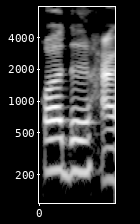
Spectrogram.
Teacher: قاف کو موٹا ادا کریں گے. اگر قاف موٹا پڑھنے کی بجائے اس کو پڑھ دیتا ہے کوئی کاف تو بھی غلط ہو جائے گا · اس کو اگر کوئی پڑھ دے قدحا تو غلط ہو جائے گا. دال پر قلقلہ ہے، اگر کوئی قلقلہ کا بغیر اس کو ادا کرے تو غلط ہوگا. درست ادائیگی ہے قدحا.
